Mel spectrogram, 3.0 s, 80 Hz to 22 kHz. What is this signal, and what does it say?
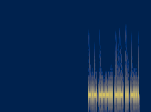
Morse code, heard as a keyed tone, about 68 wpm, 700 Hz. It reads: K8KIB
